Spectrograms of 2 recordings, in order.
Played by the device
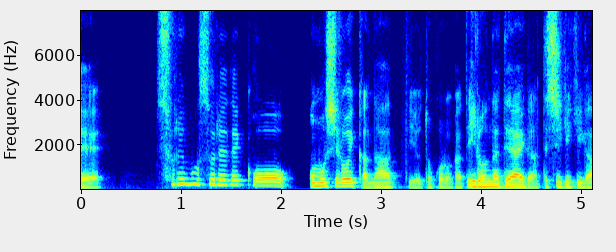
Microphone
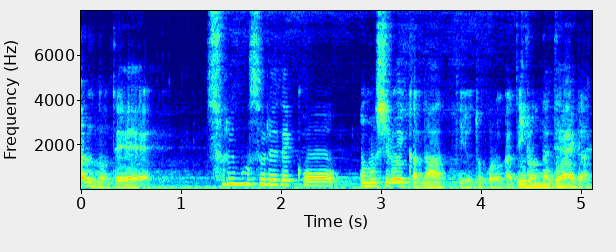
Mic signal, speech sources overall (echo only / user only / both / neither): echo only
